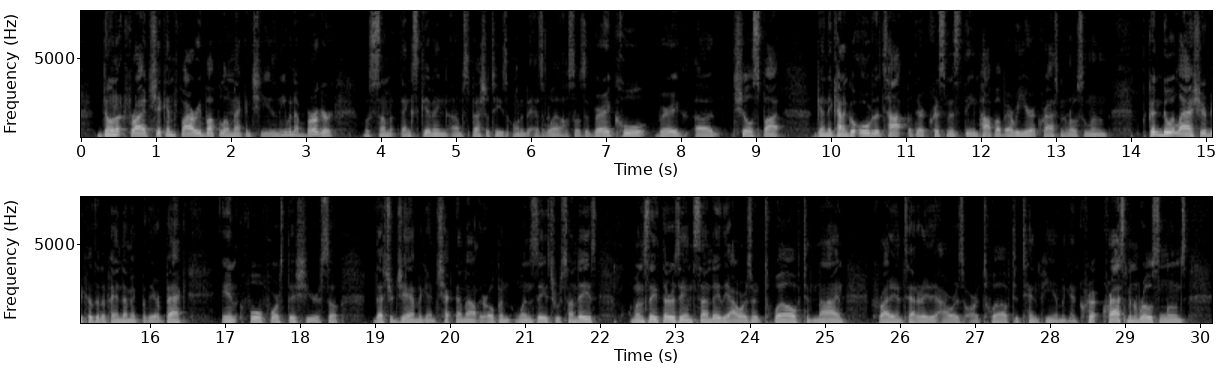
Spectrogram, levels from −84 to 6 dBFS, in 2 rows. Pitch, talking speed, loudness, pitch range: 125 Hz, 210 wpm, -32 LUFS, 115-135 Hz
